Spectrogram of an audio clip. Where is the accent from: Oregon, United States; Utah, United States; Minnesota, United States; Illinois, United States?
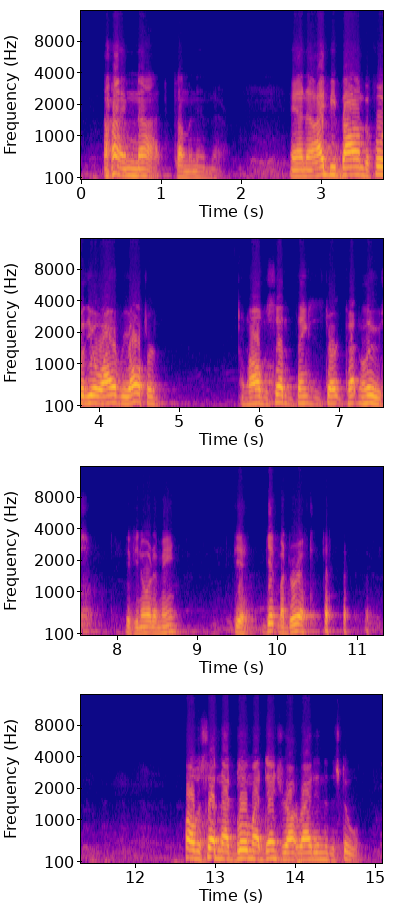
Illinois, United States; I'm from Illinois. It gets really cold there in the wintertime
